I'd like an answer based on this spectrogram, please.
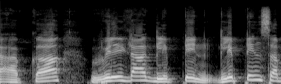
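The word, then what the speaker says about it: vildagliptin: दूसरा एग्जाम्पल है आपका विल्डाग्लिप्टिन, ग्लिप्टिन सब में कॉमन है तो इसको आप याद करने में बड़ा आसानी का फैक्टर मान सकते हैं। विल्डाग्लिप्टिन में पहला जो वर्ड है वह है विल्डा,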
